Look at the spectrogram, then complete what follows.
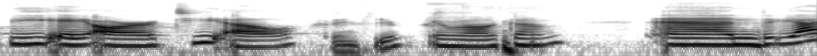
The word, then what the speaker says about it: Bartl: Wait, that's how you say it? Bartl. Yeah. Bartl. Battle. Not battle. Bartl. Like water bottle.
